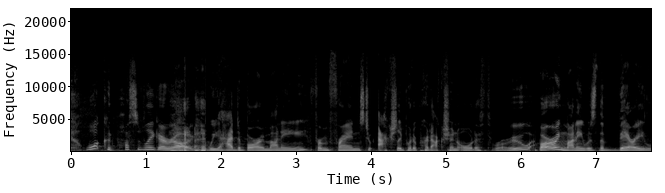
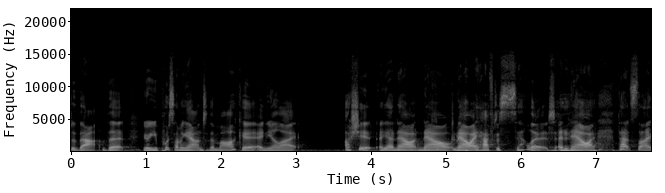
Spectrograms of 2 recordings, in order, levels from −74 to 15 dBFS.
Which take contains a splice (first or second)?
first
